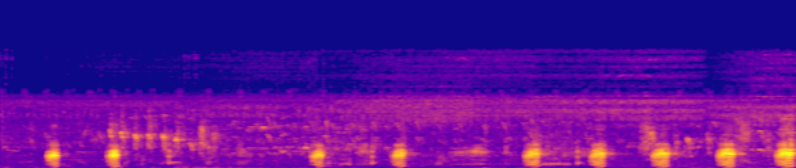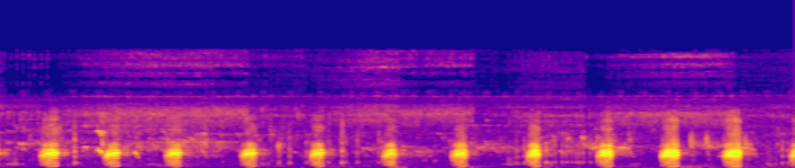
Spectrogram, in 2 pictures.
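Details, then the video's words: Mottled duck, an eastern North American dabbling duck, delivering a long sequence of about twenty harsh quacks that start scattered and softer, then grow louder and more regular, roughly two per second. "Mottled Duck Call"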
